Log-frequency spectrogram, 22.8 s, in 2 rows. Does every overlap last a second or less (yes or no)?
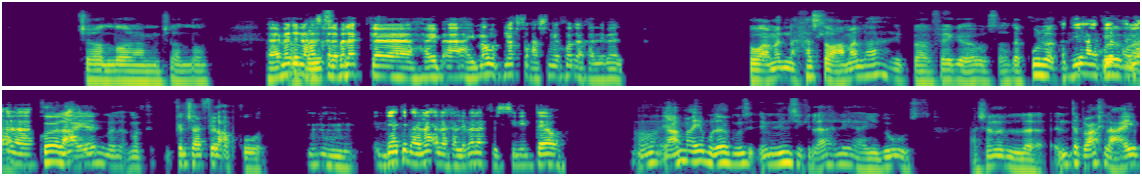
no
